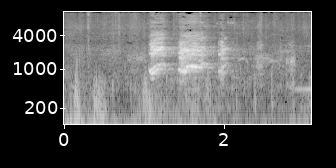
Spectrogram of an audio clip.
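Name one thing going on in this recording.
Dogs yelp and whine close by.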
